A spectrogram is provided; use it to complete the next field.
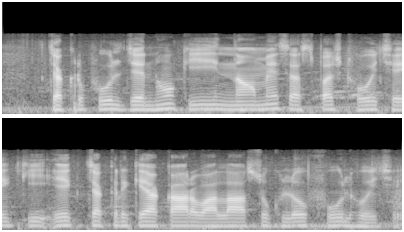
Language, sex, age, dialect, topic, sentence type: Maithili, male, 18-24, Angika, agriculture, statement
